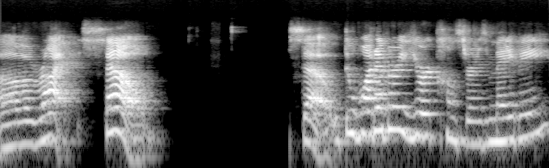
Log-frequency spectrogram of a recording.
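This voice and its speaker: Speaking very slowly with long, frequent pauses, a woman uses a high pitch and lively intonation. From South Korea. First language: Korean. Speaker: English teacher trainer. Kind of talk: webinar presentation. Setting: online webinar.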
